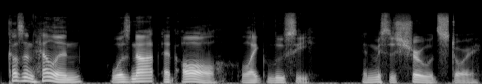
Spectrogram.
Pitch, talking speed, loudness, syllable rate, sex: 110 Hz, 150 wpm, -18 LUFS, 4.4 syllables/s, male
